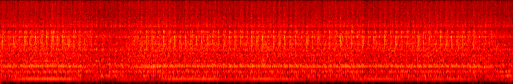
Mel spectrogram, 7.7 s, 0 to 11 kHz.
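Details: VW Golf VR6 2.9, 103,000 km, at idle: fast metallic rattle about four taps a second; chain-rubbing noise that grew louder after replacing upper hydraulic tensioner screw; cause unconfirmed.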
